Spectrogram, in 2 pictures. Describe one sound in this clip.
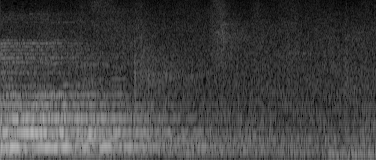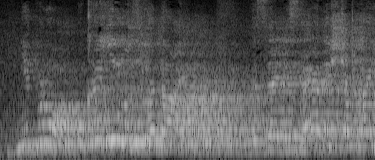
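A women's choir sings in close harmony, echoing in a large reverberant hall.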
